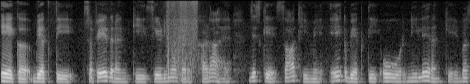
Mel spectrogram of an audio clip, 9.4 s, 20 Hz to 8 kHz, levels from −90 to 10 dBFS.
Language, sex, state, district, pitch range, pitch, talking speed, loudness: Hindi, male, Chhattisgarh, Sukma, 110-135 Hz, 120 Hz, 125 wpm, -21 LUFS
